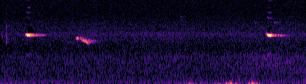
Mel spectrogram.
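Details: A male Baltimore Oriole sings to establish breeding territory: three clear, pure liquid whistled notes, the middle one slurring downward, spaced over about five seconds, with faint low thumps in the background.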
